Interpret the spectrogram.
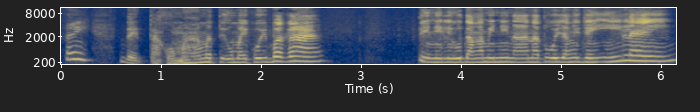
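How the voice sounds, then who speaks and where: A woman's voice: on the high side, lively intonation, normal speed, sharp tone, dry recording. A woman with an Ilocano accent in a comedy sketch, asking alarmed questions.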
